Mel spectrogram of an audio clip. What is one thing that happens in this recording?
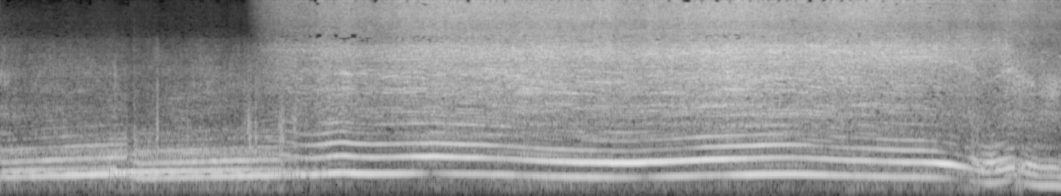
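A motorcycle engine roars loudly at high revs.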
